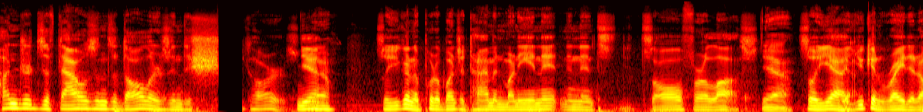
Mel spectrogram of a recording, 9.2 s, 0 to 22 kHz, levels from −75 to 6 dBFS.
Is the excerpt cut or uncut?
cut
